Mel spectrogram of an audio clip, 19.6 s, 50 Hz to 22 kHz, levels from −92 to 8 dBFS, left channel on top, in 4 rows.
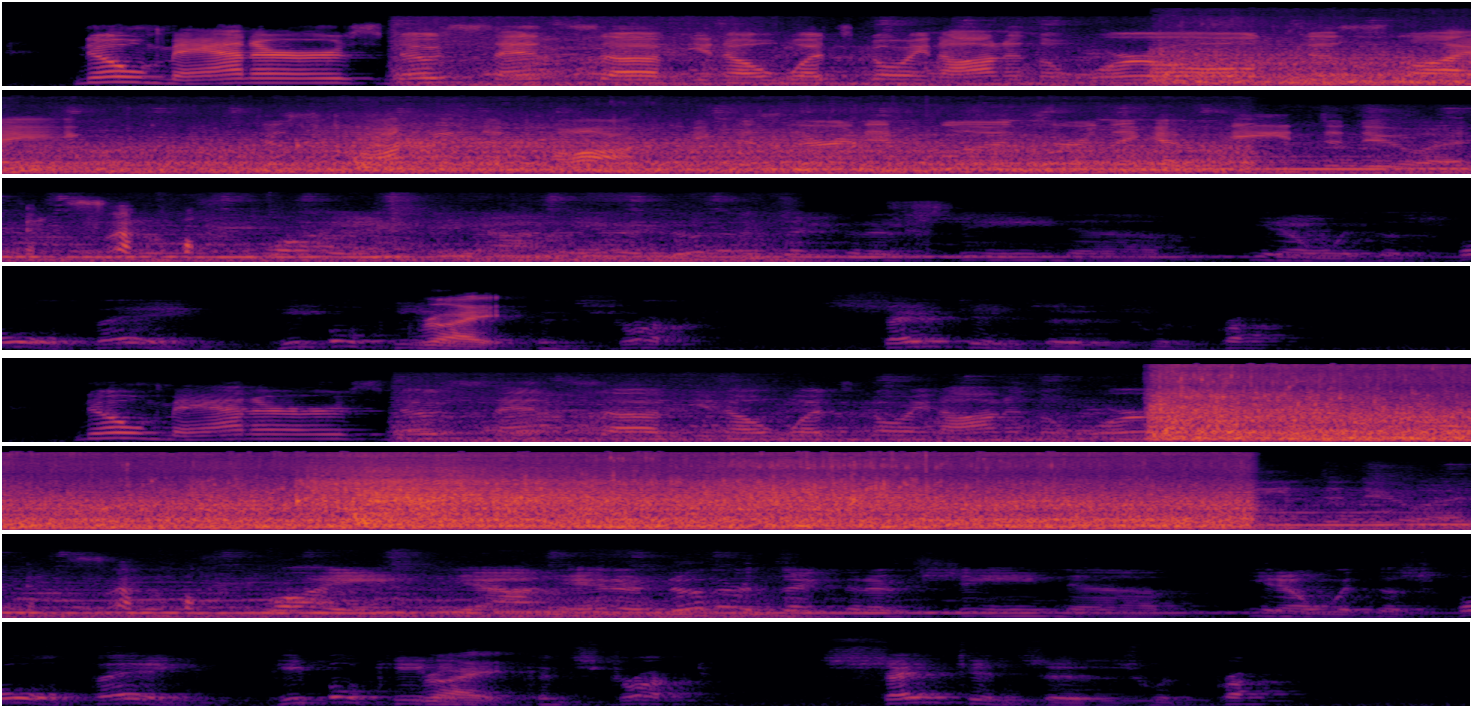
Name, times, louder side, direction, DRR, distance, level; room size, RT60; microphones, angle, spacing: voice 1, 0.2-5.2 5.7-7.0 7.3-10.3 16.1-16.4, left 8 dB, 85° left, 0.5 m, -41 dB
sound 1, 1.3-12.5, left 3 dB, 70° left, 1.2 m, -48 dB
sound 2, 3.8-9.1, right 8 dB, 85° right, 0.4 m, -31 dB
sound 3, 7.3-14.2, left 2 dB, 10° right, 0.8 m, -46 dB
voice 2, 10.6-17.0 17.4-18.8, right 4 dB, 55° right, 3.9 m, -52 dB
15.0 x 6.5 x 4.8 m
head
